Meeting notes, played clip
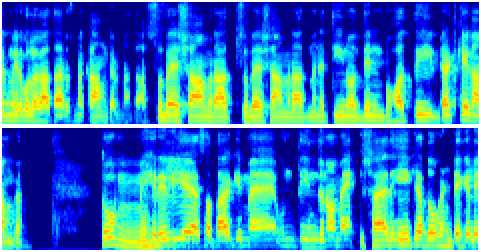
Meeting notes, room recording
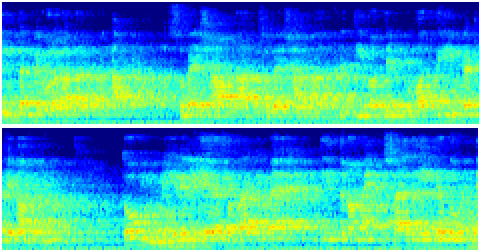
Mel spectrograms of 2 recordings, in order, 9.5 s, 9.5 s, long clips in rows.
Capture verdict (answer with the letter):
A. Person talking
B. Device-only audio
B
